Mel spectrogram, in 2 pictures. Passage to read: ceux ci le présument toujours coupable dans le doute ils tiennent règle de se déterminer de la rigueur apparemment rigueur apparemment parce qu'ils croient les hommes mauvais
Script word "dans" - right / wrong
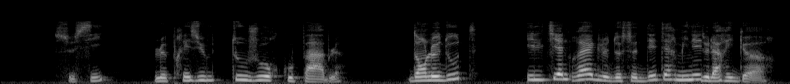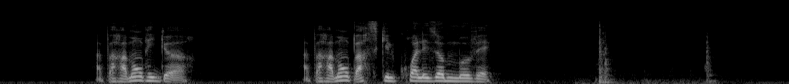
right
